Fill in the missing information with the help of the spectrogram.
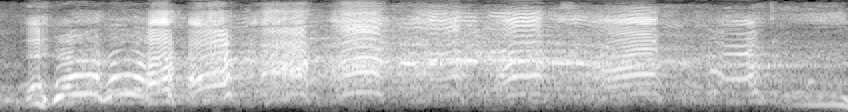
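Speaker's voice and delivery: put-on very high, falling childish giggle; little boy bursting into giggles. Shown as a demonstration. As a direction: giggle like a little boy who can't stop. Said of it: "Can you do it?".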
